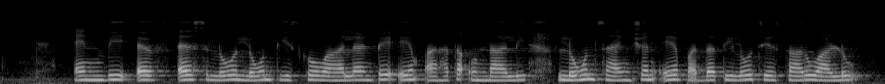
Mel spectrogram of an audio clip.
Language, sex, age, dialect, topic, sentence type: Telugu, female, 36-40, Telangana, banking, question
